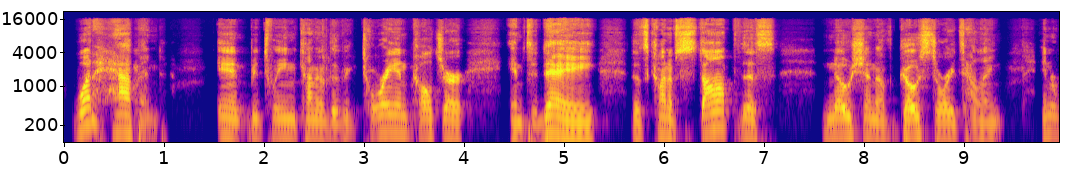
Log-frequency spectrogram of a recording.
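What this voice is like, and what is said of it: Raspy voice. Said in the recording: “my voice is a little raspy.”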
